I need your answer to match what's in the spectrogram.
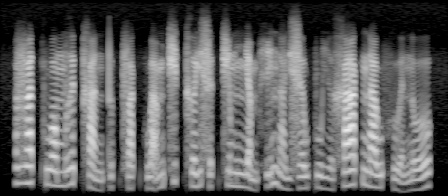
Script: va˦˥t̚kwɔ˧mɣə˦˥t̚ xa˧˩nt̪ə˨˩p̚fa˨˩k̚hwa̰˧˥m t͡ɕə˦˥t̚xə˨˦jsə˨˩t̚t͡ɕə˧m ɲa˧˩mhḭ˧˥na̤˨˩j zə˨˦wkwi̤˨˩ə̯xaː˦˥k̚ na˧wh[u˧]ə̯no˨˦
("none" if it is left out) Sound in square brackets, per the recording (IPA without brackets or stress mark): u˧˩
